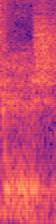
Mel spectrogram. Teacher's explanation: F is fricative and longer and is unvoiced, so you put more and more energy, you push a lot of air outside, then it becomes fish. And remember, the last sh sound is also really important.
